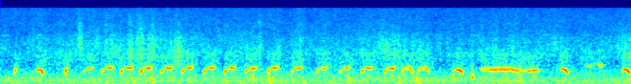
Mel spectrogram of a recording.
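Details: A decoy quail calls in a fast series of short, hooked, mid-pitched whistled notes, about four a second, broken once by a longer rolling note, over a faint low hum.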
